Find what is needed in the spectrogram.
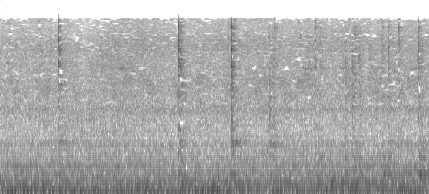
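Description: Luchi deep-frying in hot oil, a steady sizzle, with a few sharp clicks; the loudest click is about two seconds in.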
